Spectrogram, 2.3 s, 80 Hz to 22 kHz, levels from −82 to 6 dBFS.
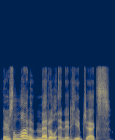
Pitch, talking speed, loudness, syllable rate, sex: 235 Hz, 235 wpm, -16 LUFS, 5.6 syllables/s, female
